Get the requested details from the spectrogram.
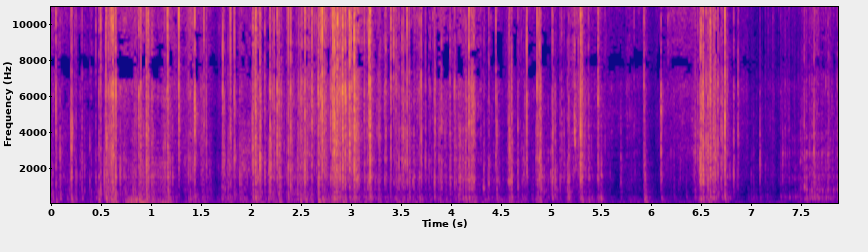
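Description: A plastic snack bag crinkles and rustles in someone's hands.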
